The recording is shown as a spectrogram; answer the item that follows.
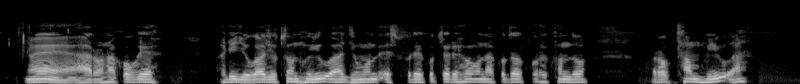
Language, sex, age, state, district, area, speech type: Santali, male, 45-60, Jharkhand, Seraikela Kharsawan, rural, spontaneous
